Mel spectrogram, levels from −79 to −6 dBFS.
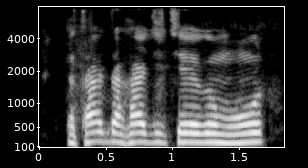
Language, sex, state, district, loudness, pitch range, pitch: Bengali, male, West Bengal, Jhargram, -13 LUFS, 185-195 Hz, 190 Hz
